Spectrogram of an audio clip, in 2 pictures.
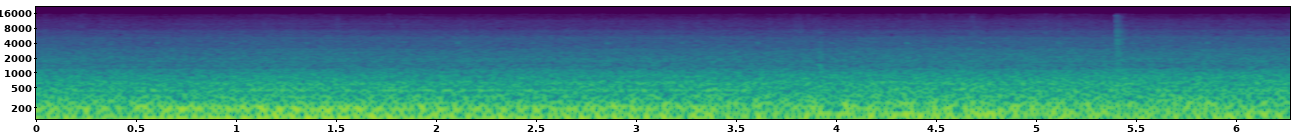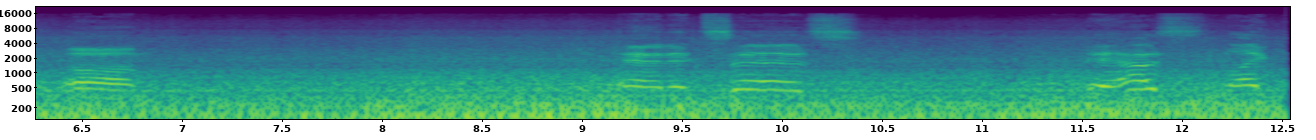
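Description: A truck engine rumbles steadily while driving on a highway.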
